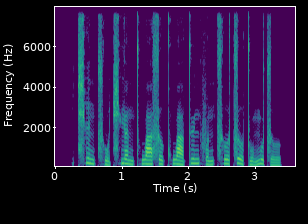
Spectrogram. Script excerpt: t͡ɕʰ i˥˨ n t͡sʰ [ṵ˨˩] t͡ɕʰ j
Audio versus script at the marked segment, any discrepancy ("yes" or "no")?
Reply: no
